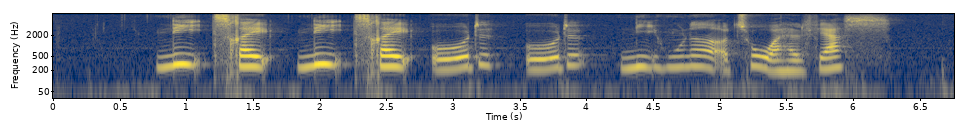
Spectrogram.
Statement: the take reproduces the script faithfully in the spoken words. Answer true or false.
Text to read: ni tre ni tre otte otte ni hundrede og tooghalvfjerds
true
